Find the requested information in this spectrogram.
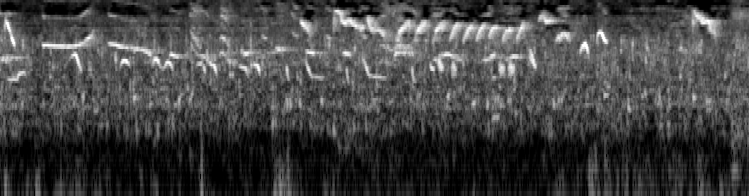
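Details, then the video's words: Masteran birdsong for training cage birds: a dense, fast chatter of high chirps and twittering notes that overlap throughout, with a few clear whistles early on. "MASTERAN INI BUAT TERAPI BURUNG"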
